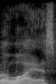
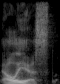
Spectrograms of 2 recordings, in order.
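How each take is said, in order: First: The name does not sound like L-E-S. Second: The name sounds like the letters L-E-S. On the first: "that didn't sound right" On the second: "as in L E S"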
